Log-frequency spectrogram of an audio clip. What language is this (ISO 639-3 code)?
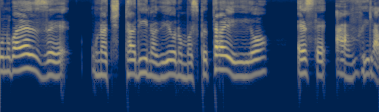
srd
